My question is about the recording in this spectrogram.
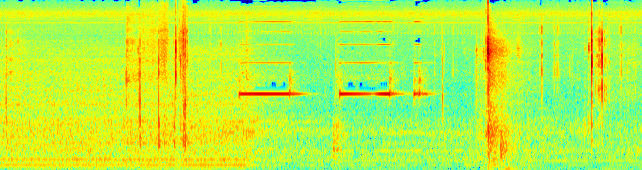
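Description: Over-the-range microwave oven running with a steady hum that stops about two and a half seconds in, followed by its high finishing beeps as the cooking cycle ends. A couple of sharp clicks follow near the end as the door is opened.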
